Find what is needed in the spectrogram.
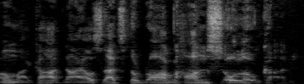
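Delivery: over-the-top exclamation, played like a bad sitcom. Joking about a mix-up like a bad sitcom episode: Frasier impression. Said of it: "That's my Frasier impression".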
